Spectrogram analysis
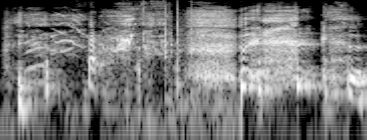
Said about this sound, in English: There's that cough of mine.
